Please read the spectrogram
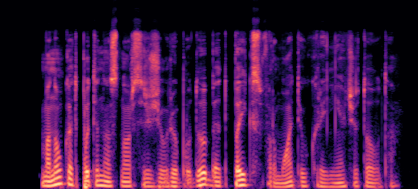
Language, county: Lithuanian, Šiauliai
